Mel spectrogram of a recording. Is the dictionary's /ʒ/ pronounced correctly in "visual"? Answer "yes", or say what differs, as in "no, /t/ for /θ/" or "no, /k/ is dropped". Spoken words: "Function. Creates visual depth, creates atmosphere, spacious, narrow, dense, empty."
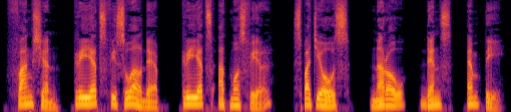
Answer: no, /s/ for /ʒ/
